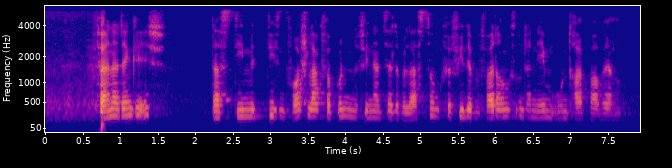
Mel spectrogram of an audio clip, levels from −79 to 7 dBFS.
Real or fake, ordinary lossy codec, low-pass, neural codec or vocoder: real; none; 5.4 kHz; none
